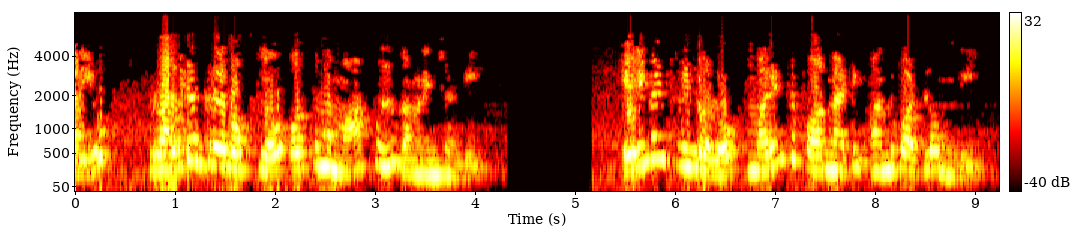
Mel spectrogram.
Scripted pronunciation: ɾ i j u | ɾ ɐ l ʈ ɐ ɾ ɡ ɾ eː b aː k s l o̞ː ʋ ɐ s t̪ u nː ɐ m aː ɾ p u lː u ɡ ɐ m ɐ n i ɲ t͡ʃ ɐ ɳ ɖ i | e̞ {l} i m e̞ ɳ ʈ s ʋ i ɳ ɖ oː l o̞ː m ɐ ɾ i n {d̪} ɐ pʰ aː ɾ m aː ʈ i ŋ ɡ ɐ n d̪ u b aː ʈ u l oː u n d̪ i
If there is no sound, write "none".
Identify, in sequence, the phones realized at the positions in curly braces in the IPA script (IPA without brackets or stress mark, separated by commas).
l, t̪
